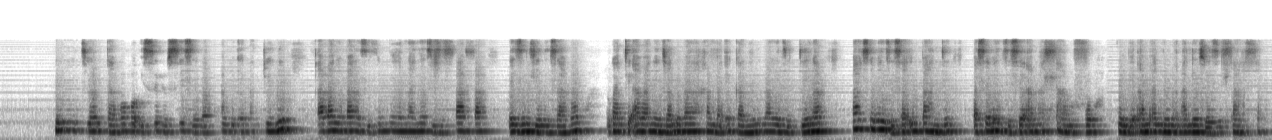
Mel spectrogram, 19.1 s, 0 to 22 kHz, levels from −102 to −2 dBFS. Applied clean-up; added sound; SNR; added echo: neural separator model SepFormer DNS4.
